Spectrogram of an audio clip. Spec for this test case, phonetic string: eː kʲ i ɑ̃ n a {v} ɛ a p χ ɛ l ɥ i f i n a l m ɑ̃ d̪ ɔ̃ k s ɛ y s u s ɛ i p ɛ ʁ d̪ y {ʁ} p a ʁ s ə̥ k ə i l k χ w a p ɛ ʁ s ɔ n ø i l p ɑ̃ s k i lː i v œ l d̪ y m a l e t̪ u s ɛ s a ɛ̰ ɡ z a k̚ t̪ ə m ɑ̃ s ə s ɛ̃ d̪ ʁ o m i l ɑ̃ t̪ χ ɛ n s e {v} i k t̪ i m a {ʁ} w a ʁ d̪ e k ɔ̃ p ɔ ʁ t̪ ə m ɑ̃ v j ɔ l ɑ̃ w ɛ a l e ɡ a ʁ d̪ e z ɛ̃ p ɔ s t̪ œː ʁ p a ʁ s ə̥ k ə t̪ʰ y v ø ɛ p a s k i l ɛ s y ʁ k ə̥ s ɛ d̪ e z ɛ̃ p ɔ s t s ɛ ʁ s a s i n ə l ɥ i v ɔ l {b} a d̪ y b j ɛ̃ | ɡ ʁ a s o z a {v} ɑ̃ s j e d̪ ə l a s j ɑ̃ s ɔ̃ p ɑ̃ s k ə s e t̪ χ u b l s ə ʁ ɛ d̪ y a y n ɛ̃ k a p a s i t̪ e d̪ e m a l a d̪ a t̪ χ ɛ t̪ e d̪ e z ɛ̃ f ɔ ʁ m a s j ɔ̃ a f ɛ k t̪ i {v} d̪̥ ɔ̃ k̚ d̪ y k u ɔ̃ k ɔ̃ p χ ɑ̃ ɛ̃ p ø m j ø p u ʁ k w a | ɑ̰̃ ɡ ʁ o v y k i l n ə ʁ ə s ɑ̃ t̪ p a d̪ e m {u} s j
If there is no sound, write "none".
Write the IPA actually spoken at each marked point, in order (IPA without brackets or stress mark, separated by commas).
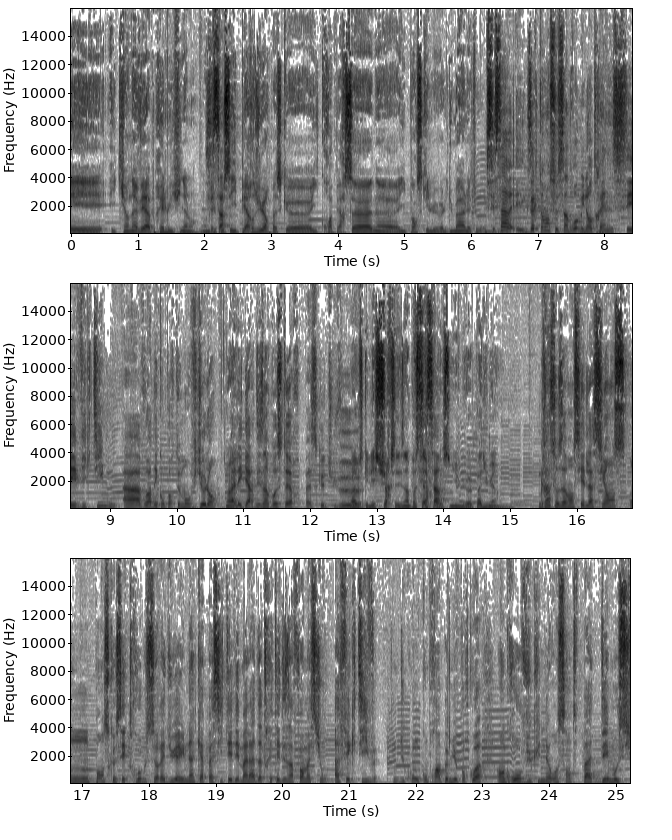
v, ʁ, v, v, p, v, v, ɔ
